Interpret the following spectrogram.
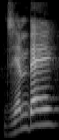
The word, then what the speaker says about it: Djembe: Caribbean, hip hop, Kemetic Yoga, as well as Djembe Percussion.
